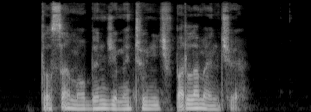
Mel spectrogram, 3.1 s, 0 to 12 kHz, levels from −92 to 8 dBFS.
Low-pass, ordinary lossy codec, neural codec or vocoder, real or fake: 10.8 kHz; Opus, 64 kbps; codec, 44.1 kHz, 7.8 kbps, DAC; fake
